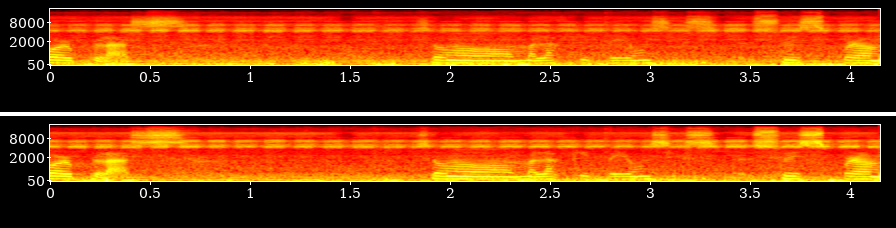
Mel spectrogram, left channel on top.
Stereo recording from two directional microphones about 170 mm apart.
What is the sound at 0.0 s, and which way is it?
Speech, 15° right (ahead or behind).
